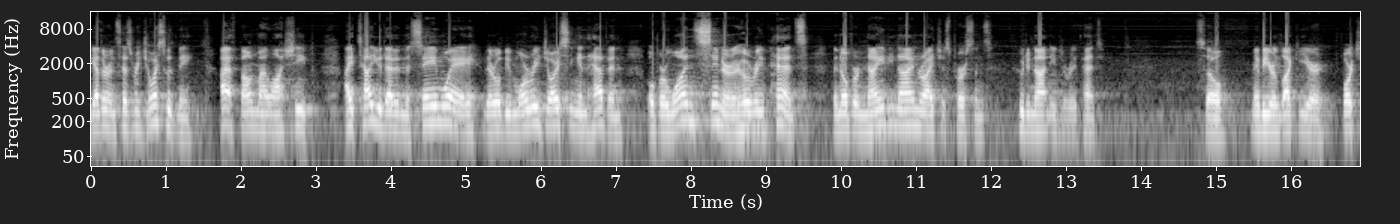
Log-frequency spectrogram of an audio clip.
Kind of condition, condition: setting, large echoing room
